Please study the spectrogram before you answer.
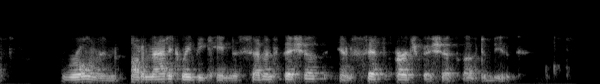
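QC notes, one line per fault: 1.26–1.34 s and 3.58–3.64 s, lost AMR speech frames: a brief smeared, fading dip of about 40 ms before "became the seventh bishop" and between "the seventh bishop and" and "archbishop of". That length fits two dropped 20 ms frames, which the decoder filled by repeating its last good pitch and vocal-tract settings at falling gain within the narrowband phone-band sound.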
